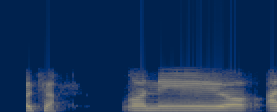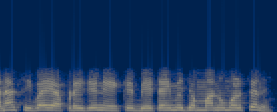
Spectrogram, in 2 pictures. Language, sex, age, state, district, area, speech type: Gujarati, female, 45-60, Gujarat, Ahmedabad, urban, conversation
